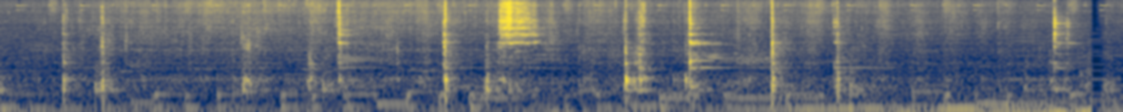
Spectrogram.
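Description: A spoon stirring and scraping onion-tomato masala with ginger-garlic paste as it sautés in oil in an aluminium pot, with the frying sizzle underneath. The scrapes come irregularly, roughly one a second, the loudest about five seconds in.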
